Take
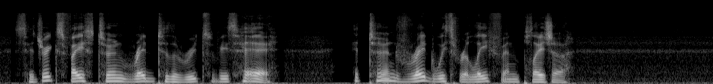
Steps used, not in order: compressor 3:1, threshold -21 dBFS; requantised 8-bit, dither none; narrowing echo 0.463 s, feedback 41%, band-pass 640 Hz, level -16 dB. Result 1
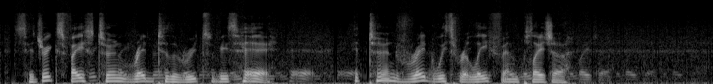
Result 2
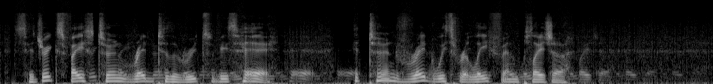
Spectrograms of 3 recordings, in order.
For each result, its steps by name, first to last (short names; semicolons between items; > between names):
narrowing echo > requantised > compressor; requantised > narrowing echo > compressor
